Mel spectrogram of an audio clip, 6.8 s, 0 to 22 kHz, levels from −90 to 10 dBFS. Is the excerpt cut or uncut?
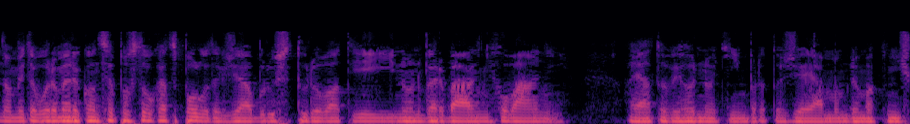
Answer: uncut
